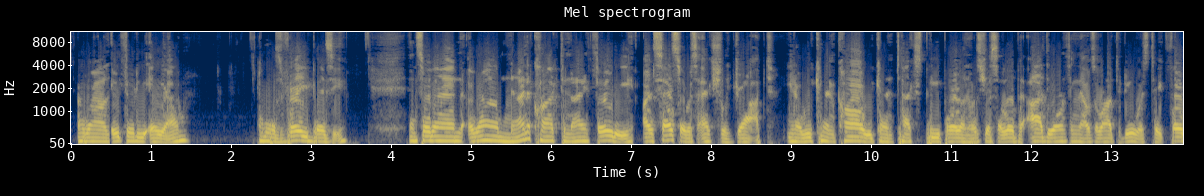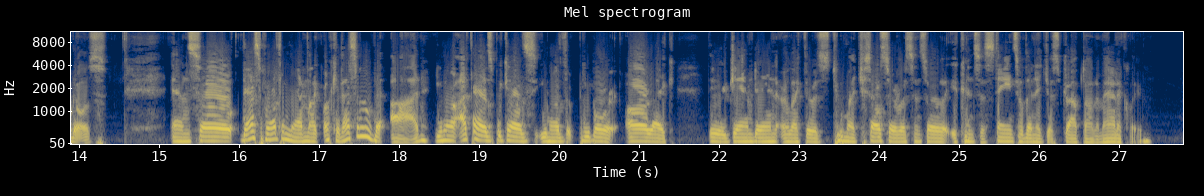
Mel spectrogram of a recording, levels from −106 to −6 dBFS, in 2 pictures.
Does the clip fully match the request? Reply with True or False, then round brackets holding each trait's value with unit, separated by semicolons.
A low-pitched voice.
True (115 Hz)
